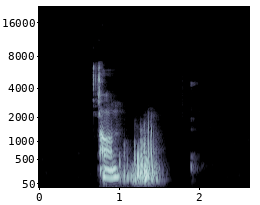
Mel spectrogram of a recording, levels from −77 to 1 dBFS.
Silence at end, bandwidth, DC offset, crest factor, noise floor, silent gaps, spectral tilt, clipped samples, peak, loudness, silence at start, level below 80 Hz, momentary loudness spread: 1.1 s; 7.4 kHz; under 0.1%; 18 dB; -71 dBFS; none; -6.5 dB/octave; under 0.1%; -2 dBFS; -17 LUFS; 0.75 s; -52 dBFS; 11 LU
